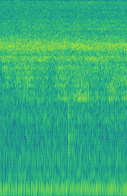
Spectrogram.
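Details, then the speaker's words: Truck rolling on a wet day: steady high squeal over a low rumble, sounds like a wheel bearing though owner says it might be a hung caliper; cause suspected, not confirmed. "Ooh. That don't sound good. No. That sounds like a wheel bearing."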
